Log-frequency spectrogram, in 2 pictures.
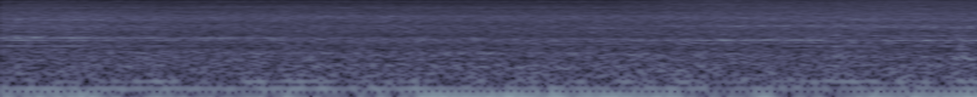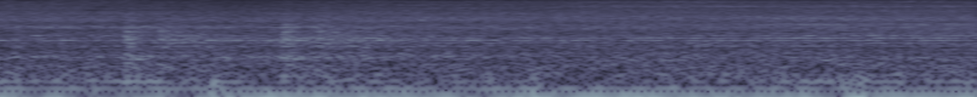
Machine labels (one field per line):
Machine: fan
